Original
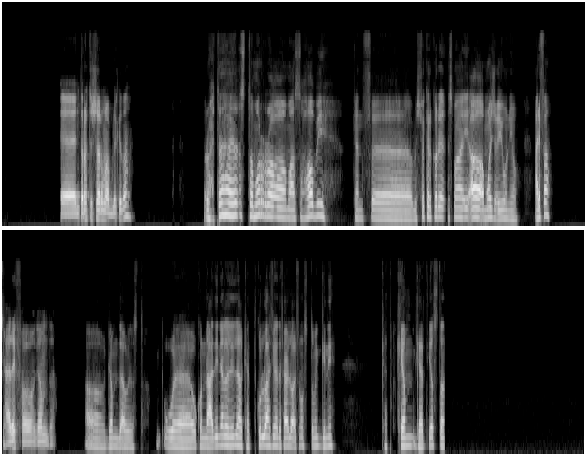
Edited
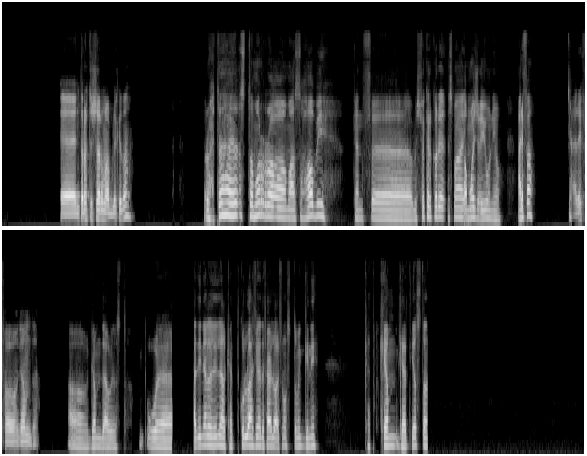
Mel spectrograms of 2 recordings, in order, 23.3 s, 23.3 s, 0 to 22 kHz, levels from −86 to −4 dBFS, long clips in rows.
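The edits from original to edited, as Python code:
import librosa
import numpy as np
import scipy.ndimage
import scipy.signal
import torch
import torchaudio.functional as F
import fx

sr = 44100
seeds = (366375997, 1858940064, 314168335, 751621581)

y = fx.edit(x, sr, fx.cut(start_s=9.24, length_s=0.34),
    fx.fade_in_from(start_s=11.72, length_s=0.42, floor_db=-21.0),
    fx.room_tone_fill(start_s=15.39, length_s=0.44), tone=tone)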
